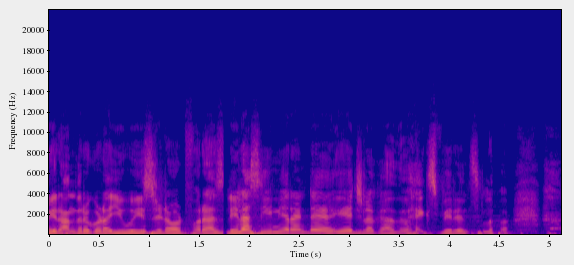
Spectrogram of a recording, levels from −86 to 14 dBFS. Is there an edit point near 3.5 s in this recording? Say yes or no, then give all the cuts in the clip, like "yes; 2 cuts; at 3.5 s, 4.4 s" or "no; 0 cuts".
no; 1 cut; at 1.7 s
